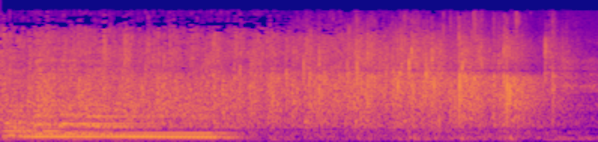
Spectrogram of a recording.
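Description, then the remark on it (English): An audience claps steadily in a dense, sustained burst of applause for a panel of security executives being introduced, with a brief low tonal hum at the start that fades within the first moments. “A round of applause for all of them, folks.”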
